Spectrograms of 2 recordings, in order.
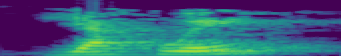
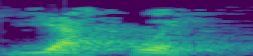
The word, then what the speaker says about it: Yahweh: Ahora, los teólogos hoy en día creen que Yahweh es la verdadera pronunciación del nombre de Dios. Yahweh. Dice que estas 4 consonantes deben leerse como Yahweh.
